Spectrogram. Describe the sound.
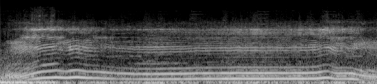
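A person loudly imitates a chainsaw with their voice, holding a steady buzzing drone for several seconds, with a brief revving swell near the start and another near the end.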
